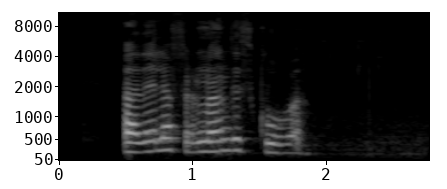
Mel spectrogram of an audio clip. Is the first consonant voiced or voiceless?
voiced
